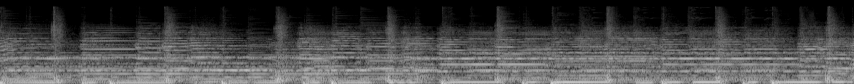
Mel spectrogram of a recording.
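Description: Live rock band playing an instrumental passage: picked electric guitar over a steady bass line, with regular sharp strokes of the rhythm running through it.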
